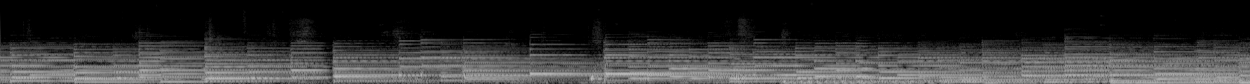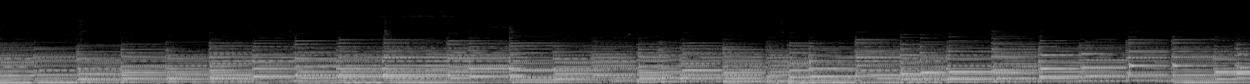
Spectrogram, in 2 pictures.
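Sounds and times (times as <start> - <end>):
gentle piano melody: 0.0 - 25.0
bass line: 7.8 - 11.7.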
